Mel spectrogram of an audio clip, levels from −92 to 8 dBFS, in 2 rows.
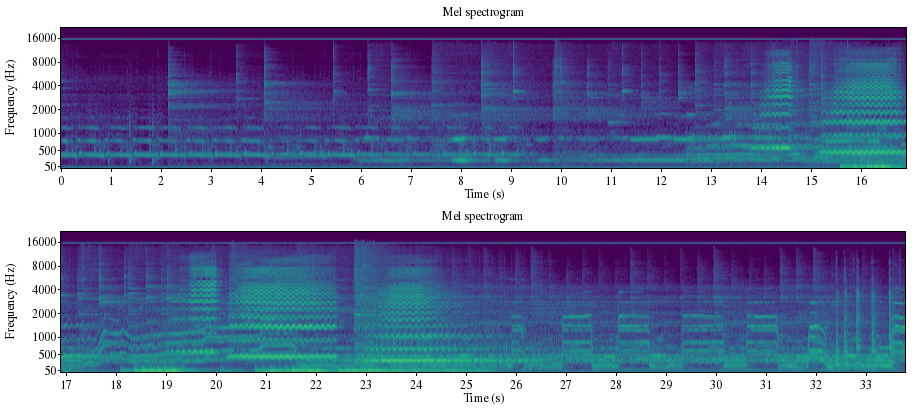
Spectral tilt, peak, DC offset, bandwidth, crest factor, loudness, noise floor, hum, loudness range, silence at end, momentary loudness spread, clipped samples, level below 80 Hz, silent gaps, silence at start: -3.5 dB/octave; -10 dBFS; 0.1%; 16 kHz; 20 dB; -28 LUFS; -50 dBFS; none; 21 LU; 0 s; 23 LU; under 0.1%; -36 dBFS; none; 0 s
